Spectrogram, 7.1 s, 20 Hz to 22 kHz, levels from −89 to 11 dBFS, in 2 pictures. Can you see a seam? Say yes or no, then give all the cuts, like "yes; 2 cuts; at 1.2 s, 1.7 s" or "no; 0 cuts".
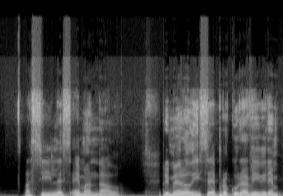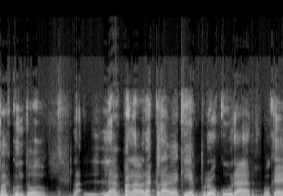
no; 0 cuts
